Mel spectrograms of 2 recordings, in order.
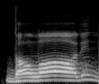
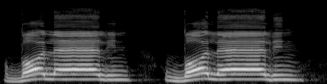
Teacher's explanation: Обратите внимание, да с фатха, но нужно знать, что лям не подчиняется впереди стоящему звуку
